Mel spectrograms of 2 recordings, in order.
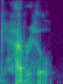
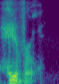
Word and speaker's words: Haverhill: It's kind of like when I sold in Massachusetts, there's a town, it's spelled H-A-V-E-R, Haver, and then H-I-L-L, one word. So you would think Haverhill. No. Haverhill. You're like, all right, that makes no sense.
